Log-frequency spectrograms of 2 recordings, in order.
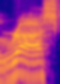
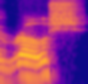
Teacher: rash contracts and goes to roche with a long o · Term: canaanite shift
